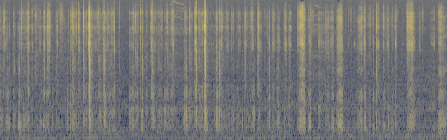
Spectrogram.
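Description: A steel dip pen nib scratches repeated hatching strokes across a flat sheet of white drawing paper beside an ink sketch. Quiet, dry, rasping strokes repeat steadily, with brief sharp ticks and a papery mid-range texture. Bright scratchy edges flicker through a soft hiss.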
